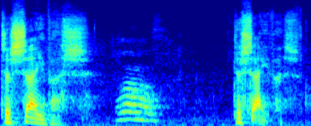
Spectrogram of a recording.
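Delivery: very low, hushed repetition; soft, reverent near-whisper; hushed awe. Real, not acted. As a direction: drop right down, nearly to a whisper. Awed repetition after building climax.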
